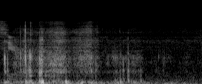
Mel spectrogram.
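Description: Rustling noise with a few low knocks, strongest about half a second in and fading over the next second.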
